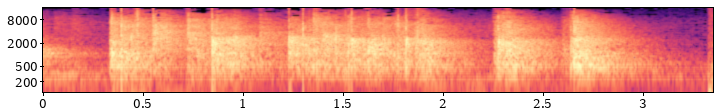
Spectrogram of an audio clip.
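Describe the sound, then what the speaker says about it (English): Schoolchildren clap together in class, hands striking in several quick, loud bursts with short pauses between them, close and alone. "Clap for her."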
